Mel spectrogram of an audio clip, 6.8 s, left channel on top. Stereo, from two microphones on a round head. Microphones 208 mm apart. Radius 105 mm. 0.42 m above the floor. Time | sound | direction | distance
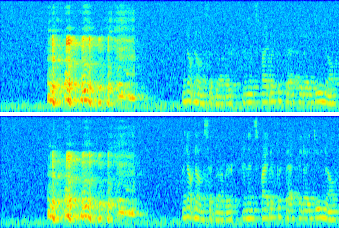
0.9 | laughter | 20° left (ahead or behind) | 3 m
3.6 | a woman speaking | 65° right (ahead or behind) | 7 m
